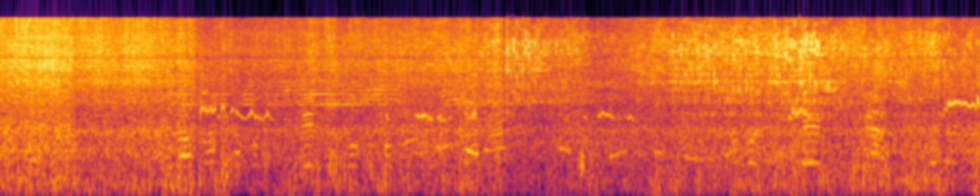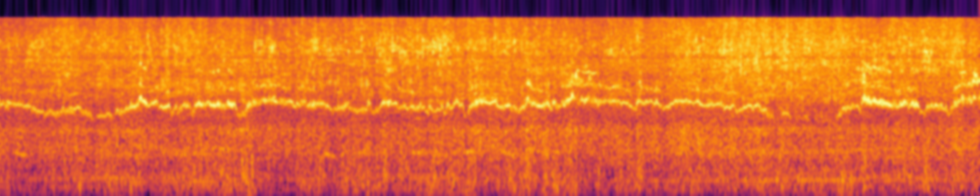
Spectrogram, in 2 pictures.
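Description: Traffic noise from cars and motorcycles on a highway, picked up from a moving vehicle, with voices mixed in. From about seven seconds in, a high, wavering, whistle-like tone runs on.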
